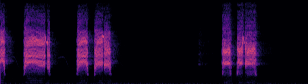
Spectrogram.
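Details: Black francolin of the Sindhi lal potiya type, harsh grating bursts in a loud phrase of three notes, then a pause, then the phrase again.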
